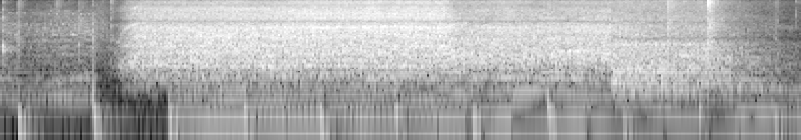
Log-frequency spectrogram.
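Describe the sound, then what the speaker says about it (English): A hair dryer blowing a man's hair into a swept-back style, starting after a brief pause and then roaring steadily and loudly close up, with its pitch and airflow shifting slightly as it moves. "we can take our fingers and blow dry it just back, lifting up and back"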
